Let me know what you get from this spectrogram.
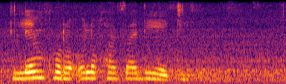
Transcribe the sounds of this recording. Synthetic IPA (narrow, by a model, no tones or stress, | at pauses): leŋ̩q͡χʰʊɾɔʔʊlɪq͡χʰwat͡sʼadieːtʼi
